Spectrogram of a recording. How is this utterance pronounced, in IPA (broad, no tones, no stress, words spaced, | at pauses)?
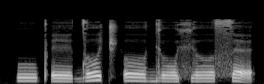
uːpʼeːdɤ t͡ʃʼɤːɡʲoːxʲɤːsɛ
